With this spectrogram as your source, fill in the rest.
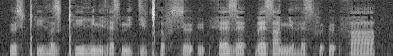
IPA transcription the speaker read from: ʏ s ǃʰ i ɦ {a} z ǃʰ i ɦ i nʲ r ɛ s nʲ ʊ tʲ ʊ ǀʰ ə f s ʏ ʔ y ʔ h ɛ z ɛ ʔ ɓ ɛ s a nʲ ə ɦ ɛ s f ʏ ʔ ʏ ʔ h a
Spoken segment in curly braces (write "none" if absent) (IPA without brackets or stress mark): ə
